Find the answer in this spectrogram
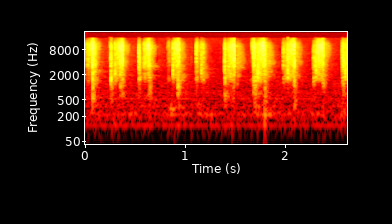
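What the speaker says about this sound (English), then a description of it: "I'm going to shuffle it anyway." Tarot cards being shuffled in a quick series of crisp riffling bursts, about ten close, papery flutters in a steady rhythm.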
